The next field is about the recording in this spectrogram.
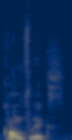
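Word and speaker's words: Conflix: that's on youtube um conflicts uh the way you pronounced it there just can you spell it out because it sounded like corn flakes can you spell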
